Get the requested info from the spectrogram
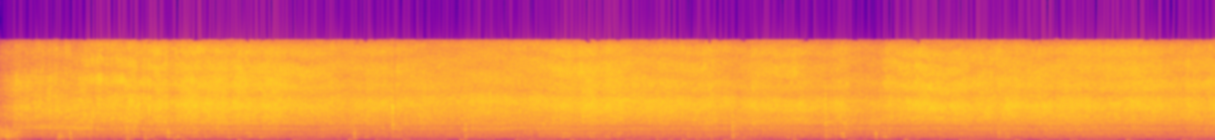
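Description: Diced vegetables and potatoes sizzling steadily in hot oil in a stainless steel pan while a wooden spoon stirs them, the spoon now and then knocking lightly against the pan.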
